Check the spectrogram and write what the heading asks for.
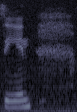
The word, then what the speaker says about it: zine: I'm gonna annoy everyone with my pronunciation. I know it's zine.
